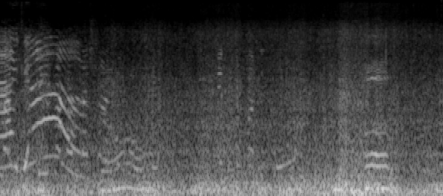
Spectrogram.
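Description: Strong coastal wind in Ilocos Norte buffets the microphone in a constant, loud rushing roar, while people talk and exclaim over it.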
